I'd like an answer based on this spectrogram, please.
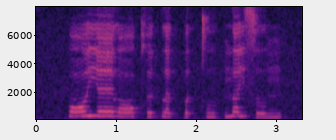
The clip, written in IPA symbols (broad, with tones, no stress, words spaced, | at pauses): pɔː˨˥jɛː˧lɔː˨ kʰɵ˨˥t̚lɐ˨˥t̚pɐ˨t̚t̪ʰuː˨k̚ n̪ɐ˥j sʊ˧ŋ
